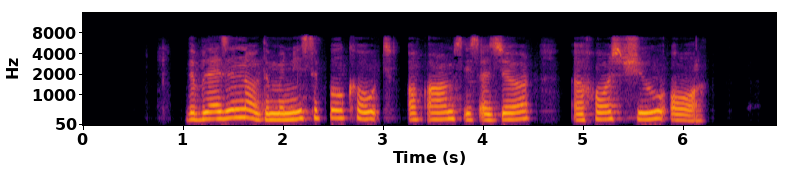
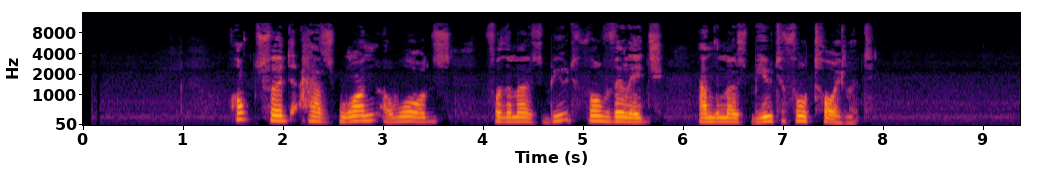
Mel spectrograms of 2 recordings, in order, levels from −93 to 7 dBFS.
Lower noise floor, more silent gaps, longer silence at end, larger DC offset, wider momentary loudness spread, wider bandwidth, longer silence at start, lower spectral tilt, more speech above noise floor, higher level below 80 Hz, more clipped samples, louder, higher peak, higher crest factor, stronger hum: first, -77 dBFS vs -61 dBFS; first, 4.80-4.87 s vs none; second, 0.75 s vs 1.5 s; neither; about the same, 9 LU vs 11 LU; second, 7.4 kHz vs 11 kHz; second, 1.05 s vs 1.5 s; second, -5.5 dB/octave vs -7 dB/octave; first, 60 dB vs 41 dB; about the same, -62 dBFS vs -64 dBFS; neither; first, -18 LUFS vs -21 LUFS; about the same, -6 dBFS vs -4 dBFS; second, 12 dB vs 18 dB; neither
